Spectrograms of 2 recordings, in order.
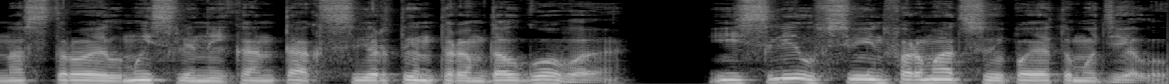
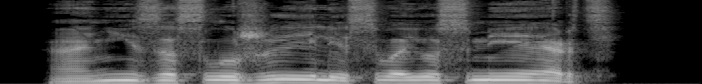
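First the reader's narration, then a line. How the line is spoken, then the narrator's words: Drunken voice. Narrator (Russian): пьяным голосом произнес Северин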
